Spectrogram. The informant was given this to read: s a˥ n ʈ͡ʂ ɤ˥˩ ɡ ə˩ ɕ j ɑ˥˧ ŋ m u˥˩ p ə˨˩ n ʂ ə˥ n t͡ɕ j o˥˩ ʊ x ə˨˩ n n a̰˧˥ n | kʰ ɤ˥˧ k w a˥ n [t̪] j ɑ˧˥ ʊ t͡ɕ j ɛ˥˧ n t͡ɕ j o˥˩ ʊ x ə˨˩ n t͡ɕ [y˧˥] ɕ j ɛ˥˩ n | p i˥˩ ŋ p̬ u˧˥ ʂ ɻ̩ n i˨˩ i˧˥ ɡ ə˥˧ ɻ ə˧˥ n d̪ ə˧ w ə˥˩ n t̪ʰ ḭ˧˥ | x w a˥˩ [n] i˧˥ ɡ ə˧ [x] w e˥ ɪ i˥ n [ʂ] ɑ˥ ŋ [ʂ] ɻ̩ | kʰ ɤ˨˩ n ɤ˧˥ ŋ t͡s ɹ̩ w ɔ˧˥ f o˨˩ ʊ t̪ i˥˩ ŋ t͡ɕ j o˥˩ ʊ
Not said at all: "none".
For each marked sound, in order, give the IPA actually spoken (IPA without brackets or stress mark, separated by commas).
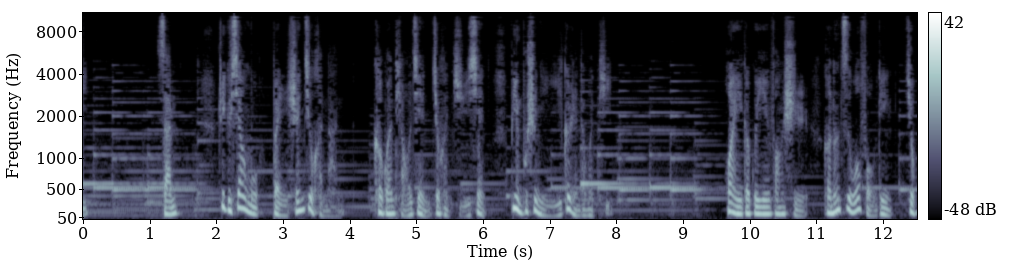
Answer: t̪ʰ, y˧˥, n, k, f, ʂ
